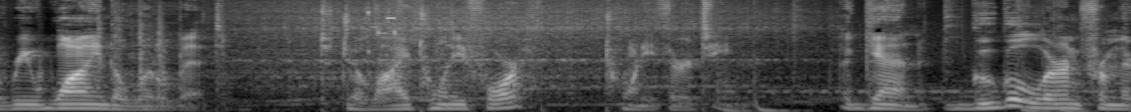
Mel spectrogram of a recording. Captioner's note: VCR rewinding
